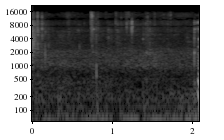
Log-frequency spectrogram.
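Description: Quiet room tone with a couple of faint, light clicks.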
